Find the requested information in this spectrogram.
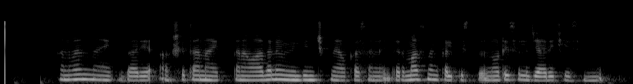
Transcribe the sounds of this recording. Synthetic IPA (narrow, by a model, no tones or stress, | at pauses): ɐnuʋɐnnaːjɐkubʱaːɾjɐʔɐkʂɐt̪aːnaːjɐk̚ut̪ɐnɐʋaːd̪ɐneʋibʱiɲt͡ʃu̥kune̞ːɐʋɐkaːʃaːnːid̪ʱɐɾmaːsɐnɐmkɐlipist̪ṵːno̞ːʈiːsulɐd͡ʒaːɾiːt͡ʃe̞ːsind̪i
